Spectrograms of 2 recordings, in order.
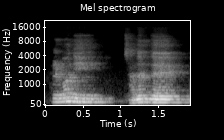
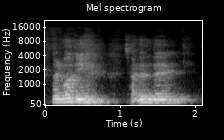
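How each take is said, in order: First: Put-on Gyeongsang accent, loud and slow, 자는데 drawn out; a child answering in thick Gyeongsang dialect; Gyeongsang-accented child on the phone. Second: Put-on Gyeongsang accent, loud and slow, 할머니 stressed; a child repeating it in thick Gyeongsang dialect; Gyeongsang-accented child on the phone. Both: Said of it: "이렇게 이제 경상도 말로".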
